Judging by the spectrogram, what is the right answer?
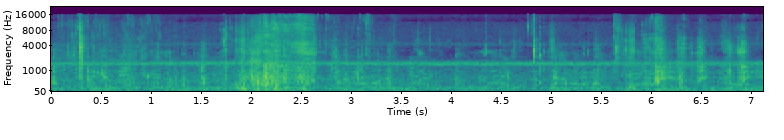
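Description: Close-up mukbang eating sounds: a mouthful of rice and chicken chilli being chewed with irregular wet clicks and smacks, with the soft scrape of fingers mixing rice on a steel plate. A faint steady high whine runs underneath.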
